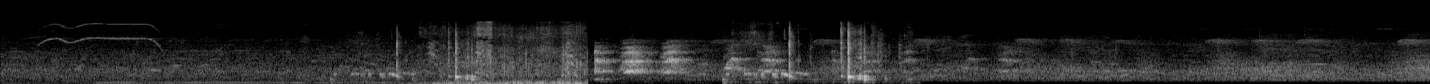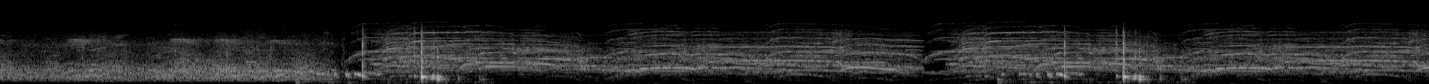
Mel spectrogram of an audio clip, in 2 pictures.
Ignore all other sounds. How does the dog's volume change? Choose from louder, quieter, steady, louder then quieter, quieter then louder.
louder then quieter.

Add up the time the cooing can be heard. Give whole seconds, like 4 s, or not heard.
7 s.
